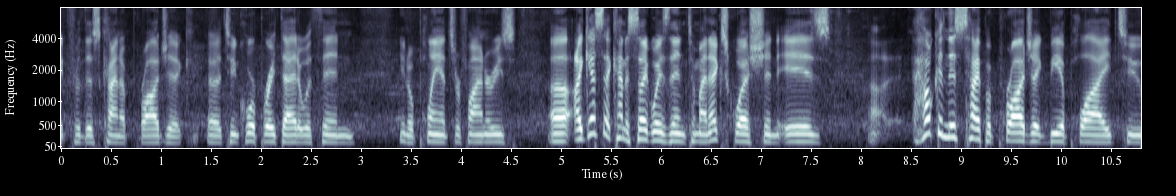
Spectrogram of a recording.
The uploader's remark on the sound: Live at AFPM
